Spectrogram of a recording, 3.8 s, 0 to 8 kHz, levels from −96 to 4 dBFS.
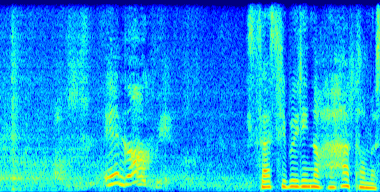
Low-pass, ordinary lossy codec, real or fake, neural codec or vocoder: none; none; fake; codec, 16 kHz, 2 kbps, X-Codec, HuBERT features, trained on LibriSpeech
